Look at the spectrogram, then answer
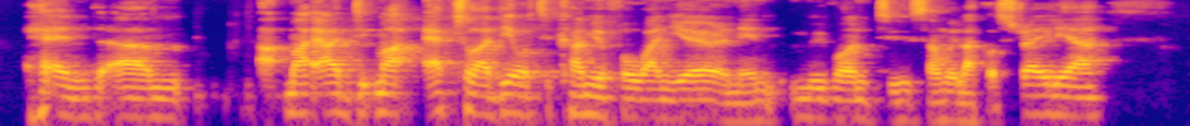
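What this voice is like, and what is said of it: South African accent. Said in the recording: “I came here actually about 16 years ago from South Africa, if you can't recognize the accent.”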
